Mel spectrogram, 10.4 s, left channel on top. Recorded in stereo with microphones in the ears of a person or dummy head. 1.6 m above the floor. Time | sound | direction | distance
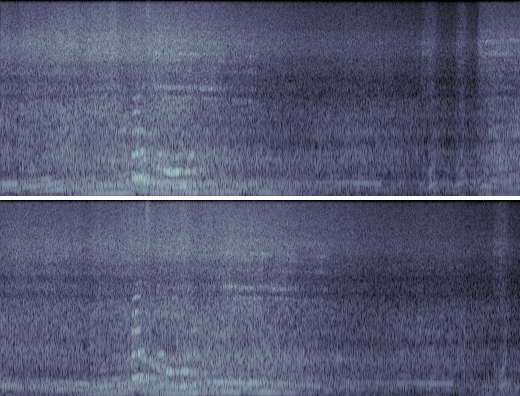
2.5 | a woman speaking | 20° right (ahead or behind) | 2.5 m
